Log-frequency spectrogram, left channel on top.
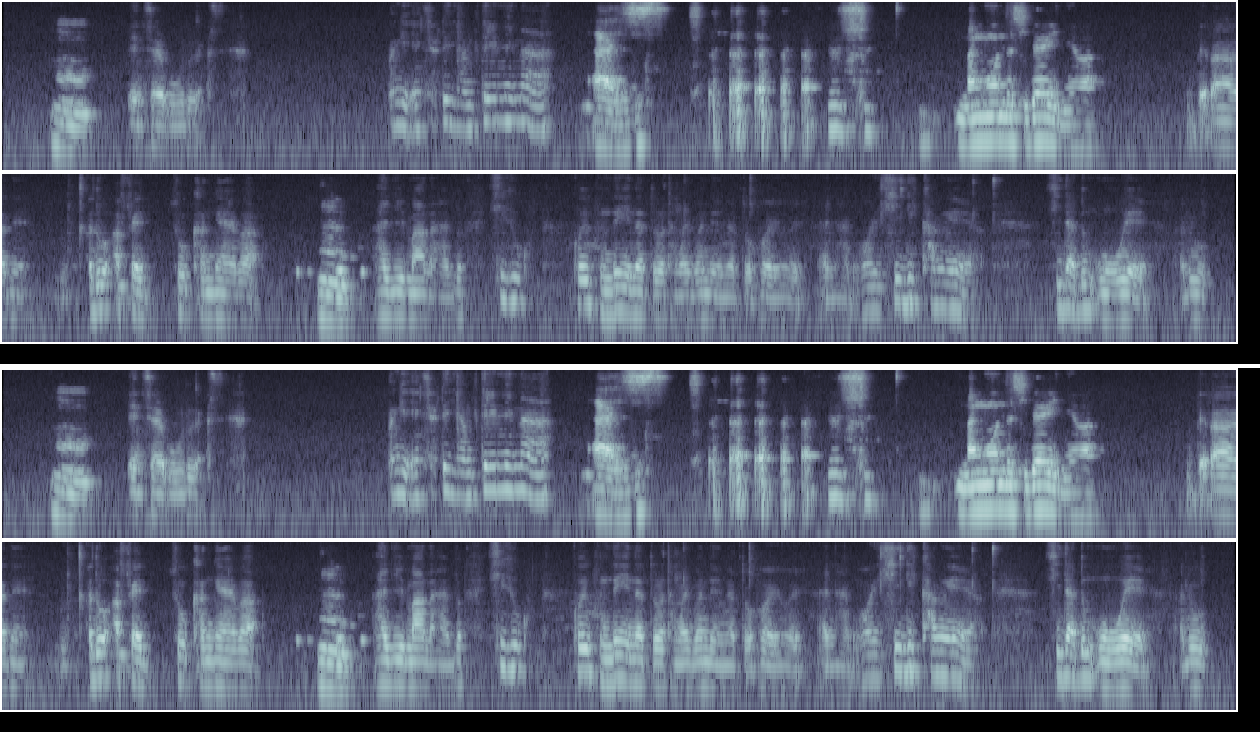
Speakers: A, in the centre; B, on the right.
A: ꯑ
B: ꯑꯦꯟꯁꯔ ꯎꯔꯒ ꯑꯁ ꯅꯪꯒꯤ ꯑꯦꯟꯁꯔꯗꯤ ꯌꯥꯝ ꯇꯦꯜꯂꯤꯅ
A: ꯑꯥꯏꯁ ꯅꯪꯉꯣꯟꯗ ꯁꯤꯗꯔꯤꯅꯦꯕ
B: ꯕꯦꯔꯥꯅꯤ ꯑꯗꯨ
A: ꯎꯝ
B: ꯑꯐ꯭ꯔꯦꯠꯁꯨ ꯈꯪꯉꯦ ꯍꯥꯏꯕ
A: ꯎꯝ
B: ꯍꯥꯏꯗꯤ ꯃꯥꯅ ꯍꯥꯏꯕꯗꯣ ꯁꯤꯁꯨ ꯑꯈꯣꯏ ꯈꯨꯟꯗꯒꯤ ꯅꯠꯇ꯭ꯔꯣ ꯊꯥꯡꯃꯩꯕꯟꯗꯒꯤꯗꯒꯤ ꯅꯠꯇ꯭ꯔꯣ ꯍꯣꯏ ꯍꯣꯏ ꯑꯩꯅ ꯍꯥꯏꯕ ꯍꯣꯏ ꯁꯤꯗꯤ ꯈꯪꯉꯦ ꯁꯤꯗ ꯑꯗꯨꯝ ꯎꯋꯦ ꯑꯗꯨ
